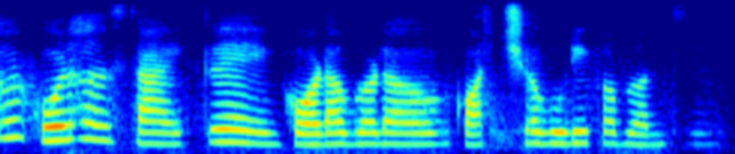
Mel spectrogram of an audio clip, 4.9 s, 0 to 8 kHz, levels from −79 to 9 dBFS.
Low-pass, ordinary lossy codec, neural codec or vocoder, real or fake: 7.2 kHz; Opus, 32 kbps; codec, 16 kHz, about 1 kbps, DyCAST, with the encoder's durations; fake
